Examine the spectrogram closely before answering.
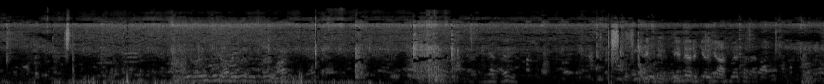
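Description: A crowd of men talk and shout outdoors.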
